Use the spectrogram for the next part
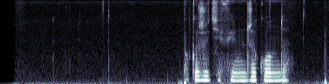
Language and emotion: Russian, neutral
